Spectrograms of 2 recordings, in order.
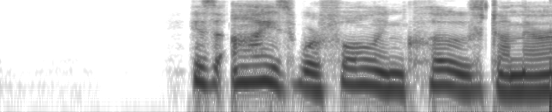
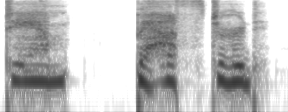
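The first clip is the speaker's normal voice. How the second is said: whispered furious hiss; hissed curse, no voice; 5 semitones higher, 4 dB quieter than usual. Acted. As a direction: spit it out in a breathless whisper. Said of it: "she hissed".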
